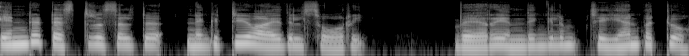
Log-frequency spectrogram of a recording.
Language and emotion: Malayalam, sad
